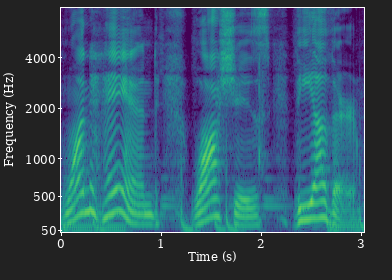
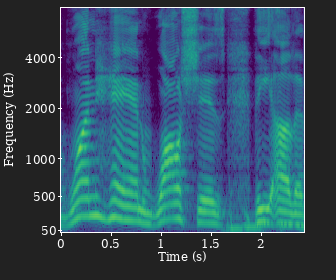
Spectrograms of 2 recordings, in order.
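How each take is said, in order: First: It is said more slowly and deliberately. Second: It is said at a normal speed.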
